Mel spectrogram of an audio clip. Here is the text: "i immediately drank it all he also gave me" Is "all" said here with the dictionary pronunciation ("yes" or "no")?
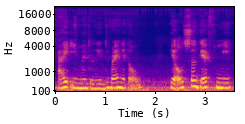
yes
